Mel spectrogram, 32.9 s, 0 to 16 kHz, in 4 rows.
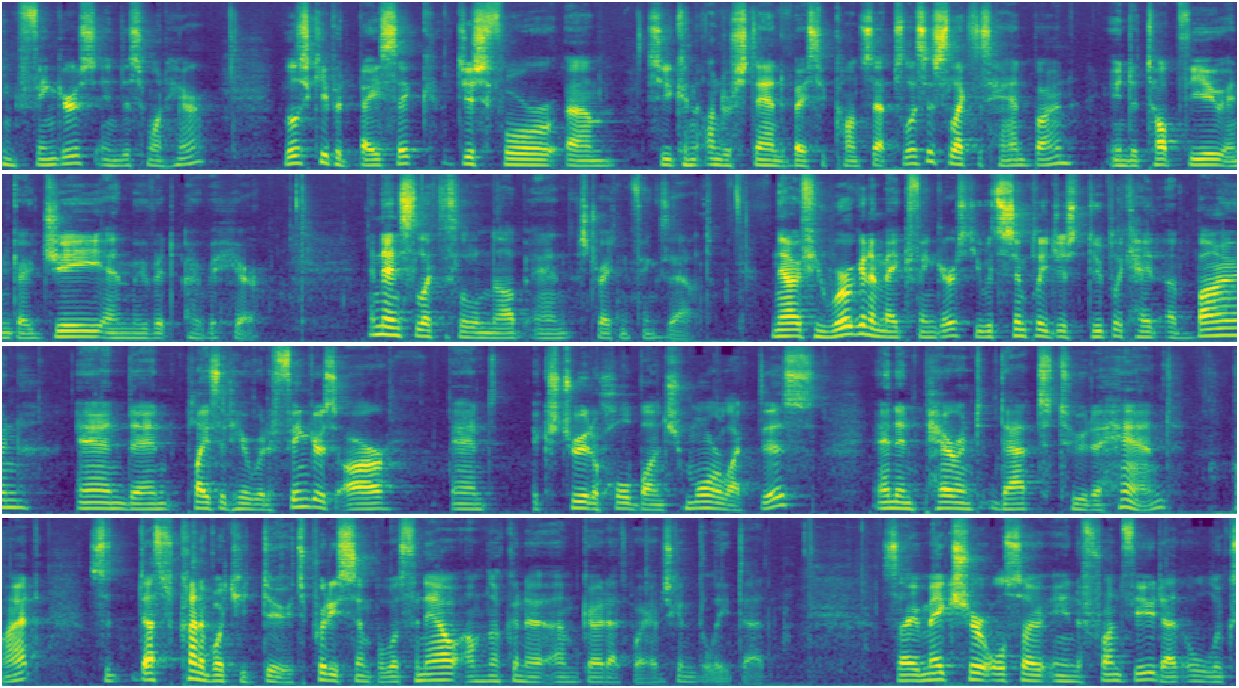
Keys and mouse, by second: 6.4 click, 8.2 g, 9.9 middle click, 10.5 click, 10.8-17.9 middle drag, 10.8 g, 16.0 shift+d, 17.9 click, 18.0-21.1 middle drag, 18.4 g, 19.6 g, 20.6 e, 21.1 e, 22.3 click, 22.9 shift+click, 24.0 ctrl+p, 25.5-32.9 drag, 27.4 x, 30.9 KP_1.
